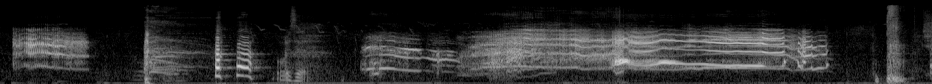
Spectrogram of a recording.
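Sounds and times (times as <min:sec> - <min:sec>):
person vocally imitating an animal scream: 0:00.1 - 0:01.0, 0:03.6 - 0:08.4
speech: 0:02.8 - 0:03.3.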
